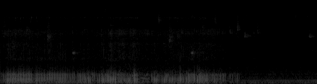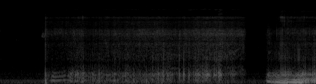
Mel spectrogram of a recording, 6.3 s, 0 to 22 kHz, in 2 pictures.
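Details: French Bulldog named Morio snoring while asleep on its owner's lap, recorded March 8, 2012 indoors; low rumbling, rasping snores in a steady rhythm over the first seconds, a quieter pause, then louder gurgling, snorting breaths.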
